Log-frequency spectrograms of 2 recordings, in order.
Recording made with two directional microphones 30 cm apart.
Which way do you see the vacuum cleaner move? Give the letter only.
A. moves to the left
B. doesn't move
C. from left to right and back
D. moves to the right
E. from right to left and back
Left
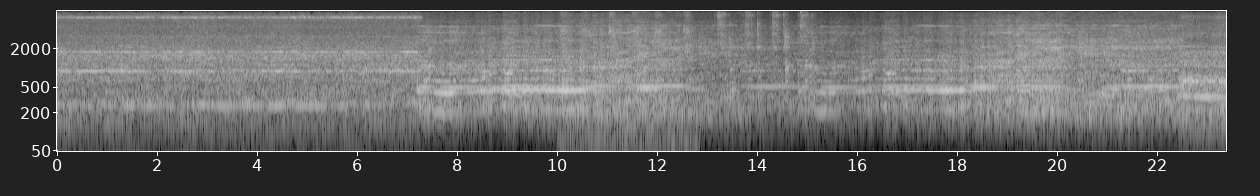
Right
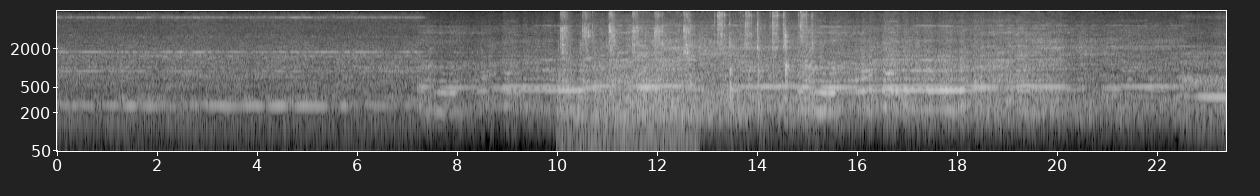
C.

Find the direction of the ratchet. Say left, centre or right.
right.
